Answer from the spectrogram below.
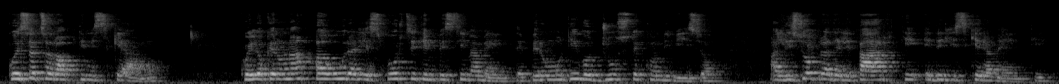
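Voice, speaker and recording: A woman reading a formal ceremonial speech in measured, declamatory phrases. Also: mid-range voice, animated. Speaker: speaker at a club charter ceremony. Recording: echoey hall, voice from far off.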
